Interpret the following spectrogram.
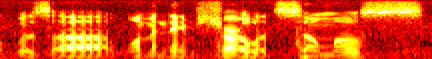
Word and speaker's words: Soames: Her mother was a woman named Charlotte Somos. I believe that's how the family last name is pronounced. It's Soames.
